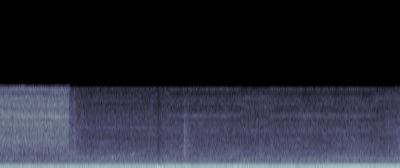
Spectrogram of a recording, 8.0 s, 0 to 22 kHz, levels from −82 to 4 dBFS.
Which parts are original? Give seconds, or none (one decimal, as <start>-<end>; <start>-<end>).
0.0-3.4; 4.8-5.4; 7.5-8.0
